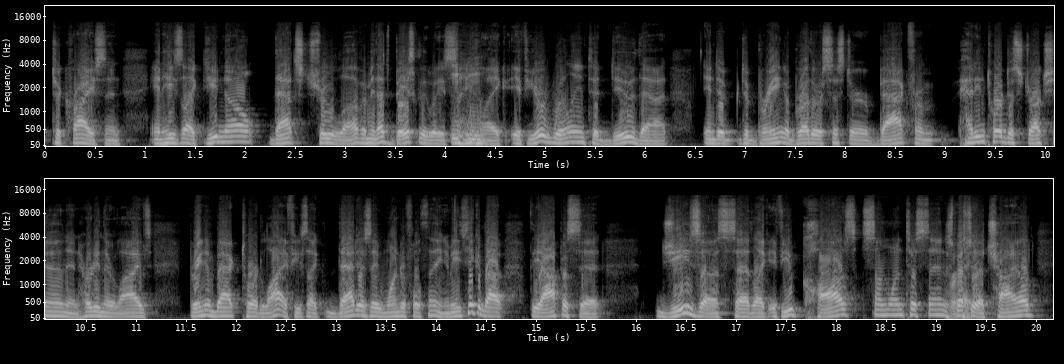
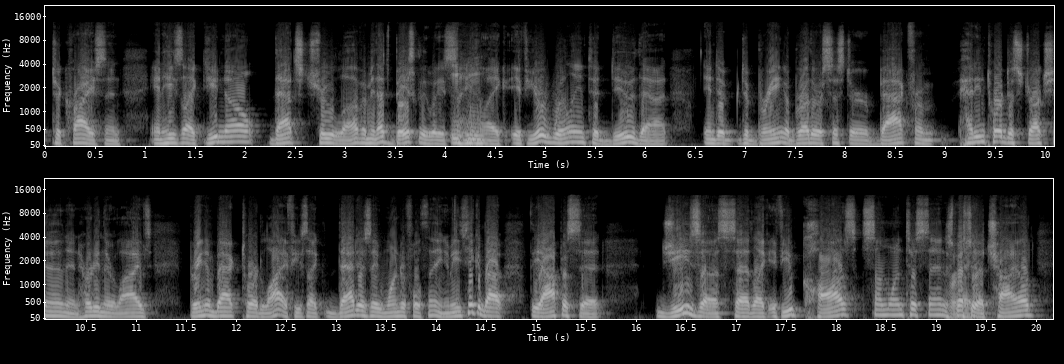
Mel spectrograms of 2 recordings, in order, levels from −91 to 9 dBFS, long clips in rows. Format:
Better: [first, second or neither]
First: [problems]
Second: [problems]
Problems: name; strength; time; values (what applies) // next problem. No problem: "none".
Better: neither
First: distortion; slight; 8% of the sound clipped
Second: distortion; slight; 8% of the sound clipped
